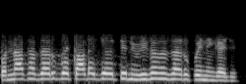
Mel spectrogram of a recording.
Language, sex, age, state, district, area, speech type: Marathi, male, 18-30, Maharashtra, Hingoli, urban, conversation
